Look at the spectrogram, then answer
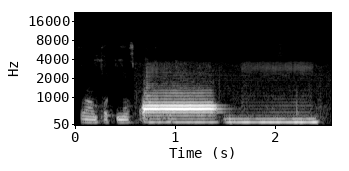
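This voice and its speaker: A young Brazilian man giving an informal explanatory presentation as a student, often halting to search for words. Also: medium pitch, monotone, phone-quality sound, faint music behind. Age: young adult. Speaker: student presenting final project.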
